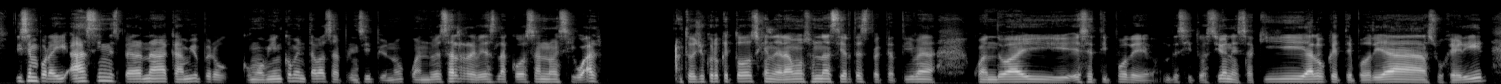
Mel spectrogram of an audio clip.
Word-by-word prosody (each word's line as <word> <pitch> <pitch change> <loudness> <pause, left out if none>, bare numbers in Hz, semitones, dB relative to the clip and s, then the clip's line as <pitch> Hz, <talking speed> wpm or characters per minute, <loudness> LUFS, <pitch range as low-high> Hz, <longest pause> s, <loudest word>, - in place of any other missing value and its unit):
dicen 170 +2 +6
por 155 -3 +1
ahí: 130 +1 +1
"Haz, 150 0 +7
sin 175 -1 +1
esperar 130 -3 -1
nada 140 0 +3
a - - 0
cambio". 130 +3 -2
Pero 115 -5 -8
como 110 0 -6
bien 125 +3 -2
comentabas 135 -3 -3
al 115 - -4
principio, 105 0 -8
¿no? 115 +5 -11
Cuando 110 0 -7
es 125 - +3
al 140 0 +4
revés, 120 -2 -2
la 125 -1 -3
cosa 120 +1 -1
no 120 -1 -1
es 120 - +1
igual. - - +1 0.7
Entonces, 125 0 -1
yo 130 - -4
creo 145 -1 -1
que 145 - -4
todos 140 0 +1
generamos 125 0 +1
una 130 -1 +1
cierta 125 +2 +5
expectativa 120 -1 -3 0.4
cuando 115 +1 +1
hay 120 -3 +1
ese 120 +2 +1
tipo 120 +2 -7
de, 100 -5 -3
de - - -14
situaciones. 125 -8 -1
Aquí 125 +4 -3
algo 125 +1 +4
que 120 - -2
te 110 - -8
podría 115 +1 +4
sugerir, 110 - -1
120 Hz, 190 wpm, -24 LUFS, 115-130 Hz, 0.7 s, Haz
